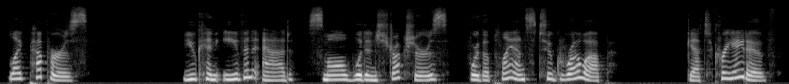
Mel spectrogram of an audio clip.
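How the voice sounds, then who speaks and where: A woman's voice: fairly high pitch, darkish tone. A woman reading a news article in a careful, evenly paced way for English learners. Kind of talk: slow, clear scripted reading.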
